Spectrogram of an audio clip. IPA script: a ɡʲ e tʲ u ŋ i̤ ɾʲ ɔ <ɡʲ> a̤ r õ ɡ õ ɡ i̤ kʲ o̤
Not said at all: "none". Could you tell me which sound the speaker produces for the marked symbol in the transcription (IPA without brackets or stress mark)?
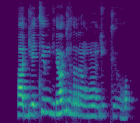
ɡʲ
